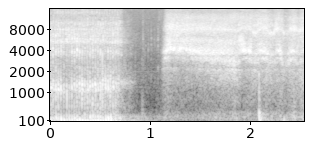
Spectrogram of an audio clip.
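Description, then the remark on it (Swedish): Someone snores once: a loud, low, rattling inhale, a brief pause, then a long airy breath out that hisses steadily until the end. No one speaks. “Och där ligger han och sover jättegott.”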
